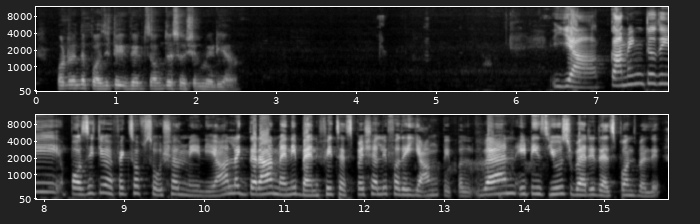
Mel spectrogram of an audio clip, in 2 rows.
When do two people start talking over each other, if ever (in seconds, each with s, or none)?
none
